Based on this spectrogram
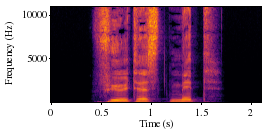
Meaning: inflection of mitfühlen: 1. second-person singular preterite 2. second-person singular subjunctive II
- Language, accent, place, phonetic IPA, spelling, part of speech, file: German, Germany, Berlin, [ˌfyːltəst ˈmɪt], fühltest mit, verb, De-fühltest mit.ogg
